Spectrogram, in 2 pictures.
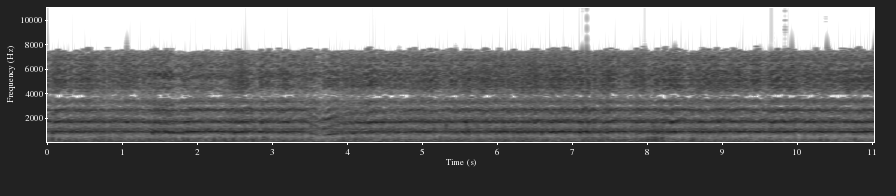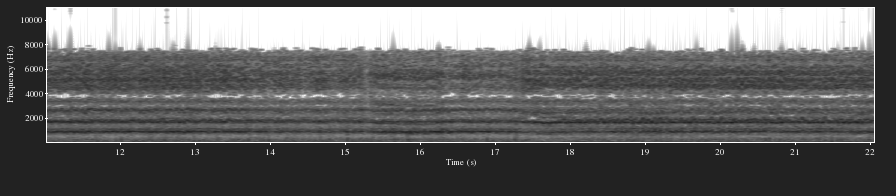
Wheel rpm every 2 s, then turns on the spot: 230, 220, 220, 230, 230, 230, 240, 230, 220, 200, 190.
none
